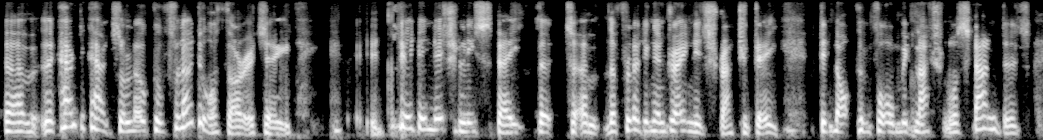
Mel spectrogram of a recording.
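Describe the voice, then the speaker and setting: A woman councillor speaks in a council chamber, pausing often and restarting her sentences. The sound is dull and dry, like a meeting microphone. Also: mid-range voice, lively intonation, breathy edge, dry recording. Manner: halting, many ums and restarts. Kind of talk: formal committee speech.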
